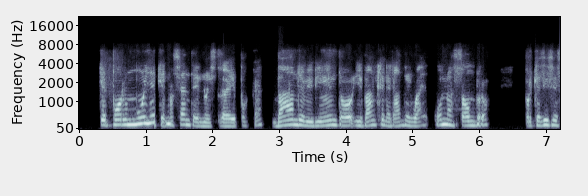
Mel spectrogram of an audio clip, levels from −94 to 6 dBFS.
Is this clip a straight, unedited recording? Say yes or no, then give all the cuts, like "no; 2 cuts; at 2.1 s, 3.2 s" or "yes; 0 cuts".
no; 2 cuts; at 1.1 s, 2.8 s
